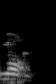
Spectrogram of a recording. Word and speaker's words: yolk: word, then it is yolk. But again, L is silent over here, and we read it as a yolk, right?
